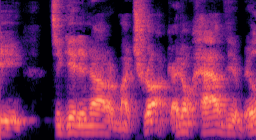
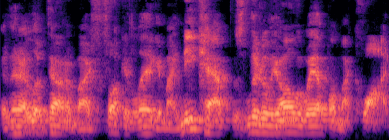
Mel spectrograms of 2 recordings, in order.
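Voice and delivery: ordinary talk

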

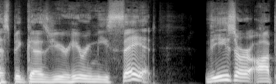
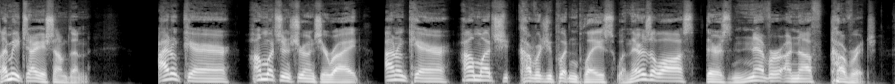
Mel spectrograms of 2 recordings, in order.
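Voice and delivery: raspy voice of a longtime smoker; 2 semitones higher than usual. Retelling what an older teacher said, imitating a raspy smoker's voice. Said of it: "know raspy voice".

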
